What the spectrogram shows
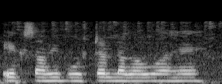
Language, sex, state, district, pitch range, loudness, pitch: Hindi, male, Uttar Pradesh, Shamli, 160-170 Hz, -15 LUFS, 165 Hz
